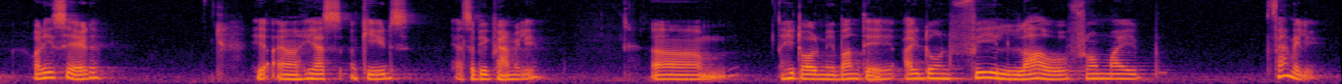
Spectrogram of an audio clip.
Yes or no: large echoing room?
yes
